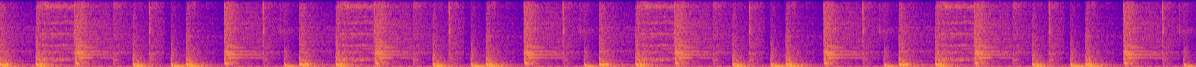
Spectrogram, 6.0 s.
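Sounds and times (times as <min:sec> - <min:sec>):
drum and bass drum loop: 0:00.0 - 0:05.9.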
